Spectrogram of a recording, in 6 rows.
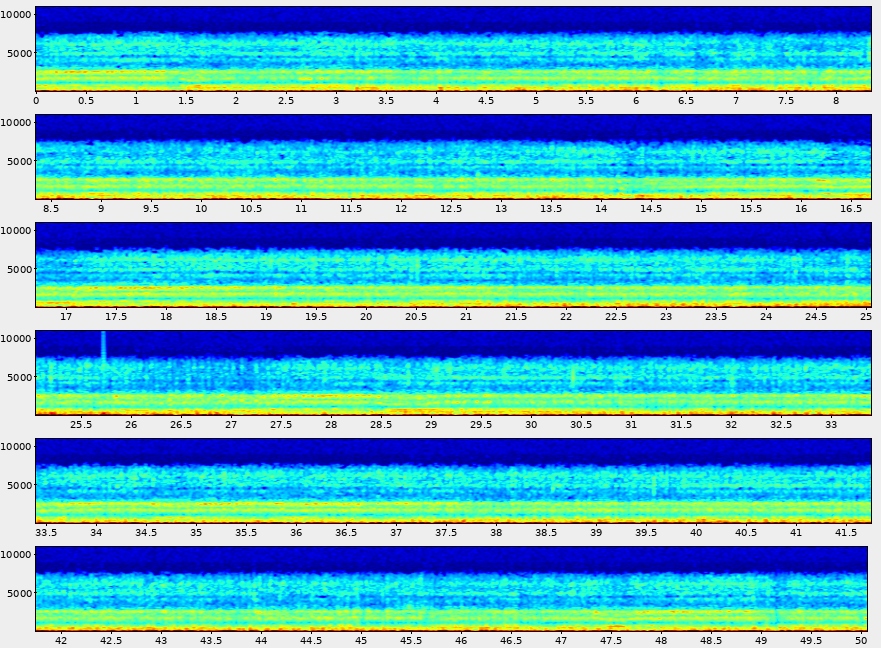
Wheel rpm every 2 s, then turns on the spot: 230, 230, 240, 230, 230, 230, 230, 220, 210, 230, 240, 240, 230, 210, 220, 230, 230, 230, 230, 230, 230, 230, 230, 230, 230.
none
